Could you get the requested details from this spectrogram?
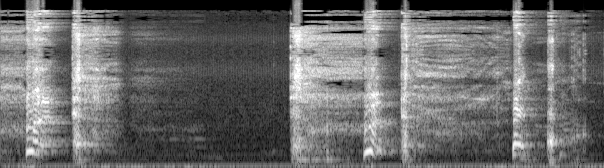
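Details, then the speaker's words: Recently developed bad cough, described as coughing their lungs out. "yeah right just coughing my lungs out here so I just try some lemon juice to get rid of that cough"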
